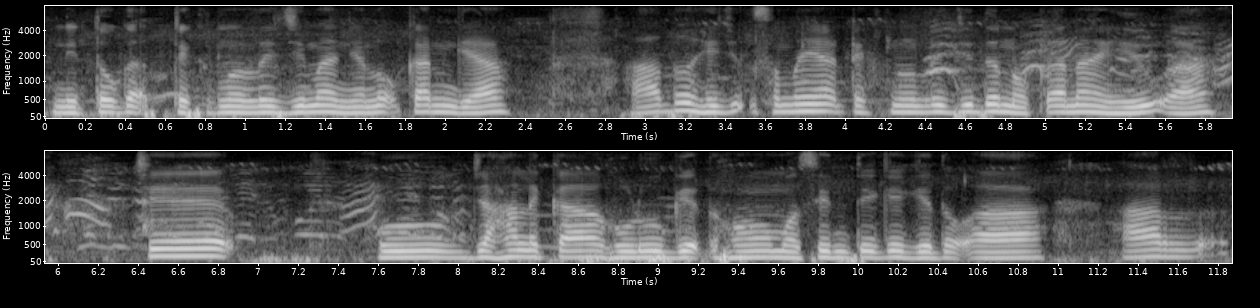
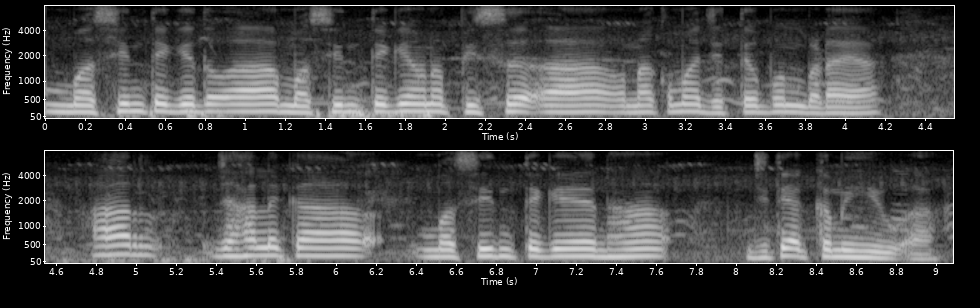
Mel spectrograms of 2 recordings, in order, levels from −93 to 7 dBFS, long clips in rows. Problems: constant background noise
